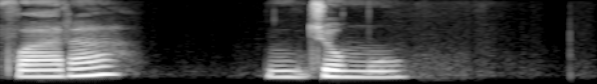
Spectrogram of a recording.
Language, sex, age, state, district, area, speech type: Kashmiri, female, 30-45, Jammu and Kashmir, Shopian, rural, spontaneous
